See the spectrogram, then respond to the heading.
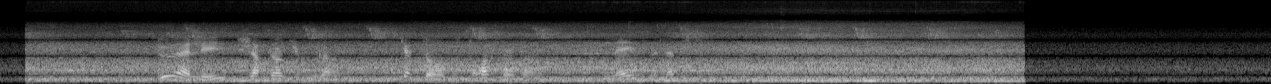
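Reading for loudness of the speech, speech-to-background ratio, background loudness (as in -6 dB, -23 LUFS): -22.0 LUFS, -0.5 dB, -21.5 LUFS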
